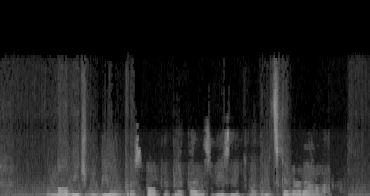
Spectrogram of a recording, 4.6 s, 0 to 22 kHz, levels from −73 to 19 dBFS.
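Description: A stuck bit runs through the whole of this speech recording, heard as distortion riding on the voice, with the pauses filled by a steady noise floor. The likely cause is one data bit held permanently at 0 or 1 by a broken line or converter, so roughly half the sample values are pushed off by that bit's weight. Speech suppressed in double talk appears from 1.70 to 3.14 s and again from 3.64 to 4.33 s, where the voice sinks by around 10 dB. This is likely an echo canceller that could not tell the near talker from loudspeaker echo while both sides spoke, and so pulled both down.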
